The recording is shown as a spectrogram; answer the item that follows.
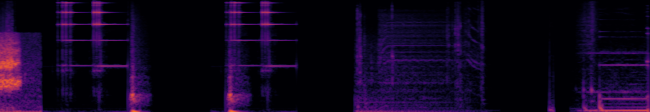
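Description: Bicycle bell rung in two quick double rings, about a second and a half apart, each ring bright and metallic, after a short burst of noise at the start.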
